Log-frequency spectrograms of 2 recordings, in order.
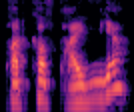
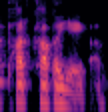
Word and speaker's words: Podkopayeva: independent nation uh gymnast lilia podcov paivia i think that's how you say it podca sorry yeah lilia padkapayeva she was the all-around champion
